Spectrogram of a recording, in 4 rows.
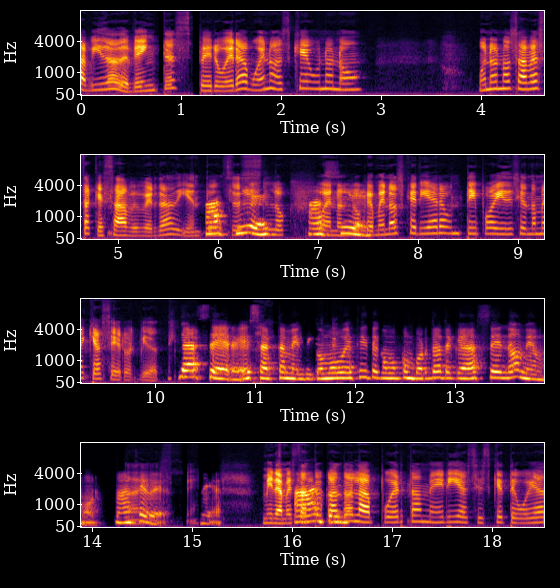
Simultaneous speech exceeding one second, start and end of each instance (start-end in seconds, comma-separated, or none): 5.8-7.5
